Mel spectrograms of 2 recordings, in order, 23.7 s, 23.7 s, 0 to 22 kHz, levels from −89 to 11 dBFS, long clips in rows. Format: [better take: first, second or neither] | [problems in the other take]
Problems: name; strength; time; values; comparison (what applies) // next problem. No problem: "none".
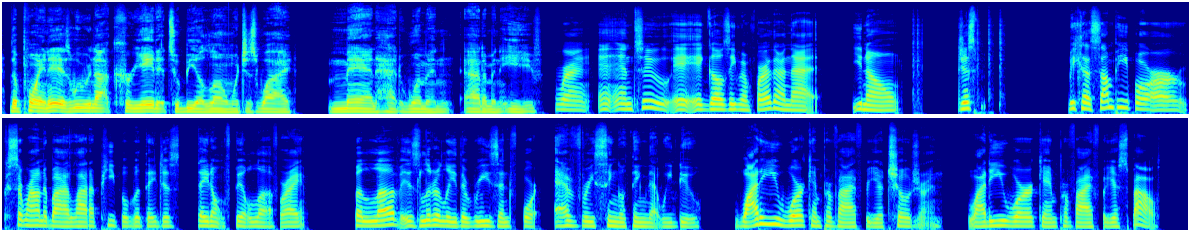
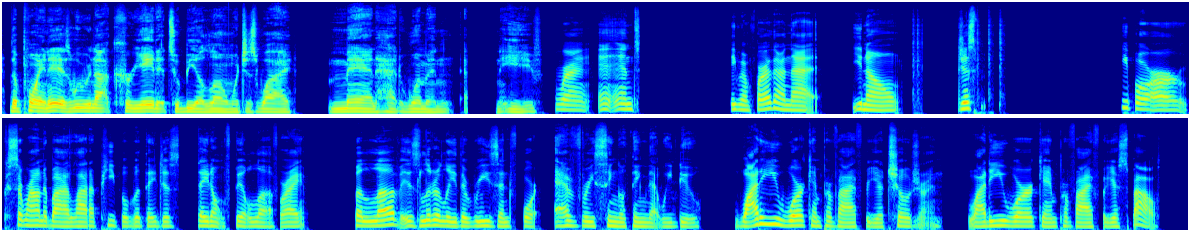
first | audio cutting out; at 4.5 s, at 6.5 s for 1 s and at 10 s for 1 s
